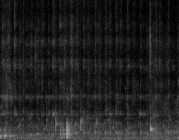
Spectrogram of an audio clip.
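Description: One egg beaten with a utensil in a bowl for a basic flour, egg and panko breading on chicken katsu: soft, steady stirring with a couple of sharper clinks against the bowl, close by and fairly quiet.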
